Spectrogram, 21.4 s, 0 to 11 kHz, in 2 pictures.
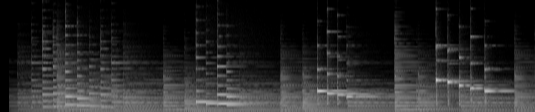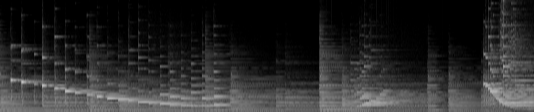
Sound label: true piano dry rev boost; cakewalk; Sonar 8 Studio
